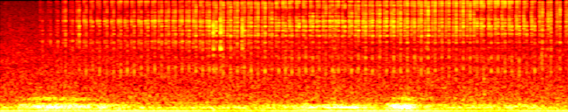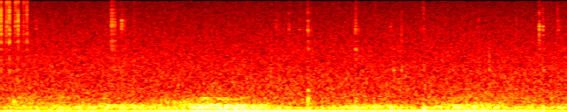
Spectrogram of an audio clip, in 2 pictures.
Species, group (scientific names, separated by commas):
Odontura glabricauda, Orthoptera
